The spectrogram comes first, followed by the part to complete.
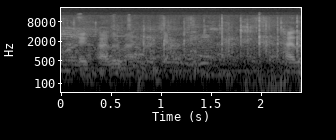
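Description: Near silence, with faint voices in the background.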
